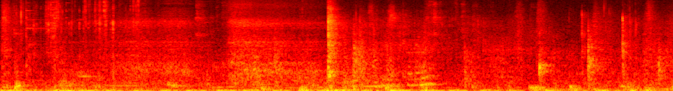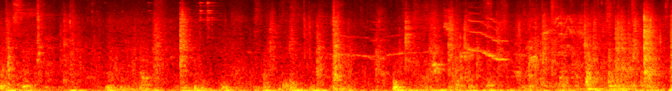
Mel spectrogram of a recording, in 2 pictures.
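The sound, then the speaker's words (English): A dog barks in short, repeated bursts among a cluttered, noisy indoor scene, with knocks and rustling around it and people talking faintly in the background. “He's our great protector. It's okay, baby. What a good boy.”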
